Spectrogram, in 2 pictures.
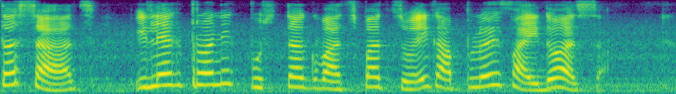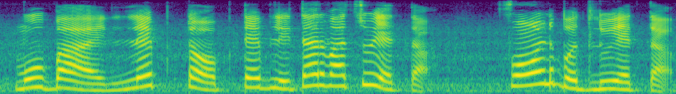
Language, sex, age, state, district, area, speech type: Goan Konkani, female, 18-30, Goa, Pernem, rural, spontaneous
